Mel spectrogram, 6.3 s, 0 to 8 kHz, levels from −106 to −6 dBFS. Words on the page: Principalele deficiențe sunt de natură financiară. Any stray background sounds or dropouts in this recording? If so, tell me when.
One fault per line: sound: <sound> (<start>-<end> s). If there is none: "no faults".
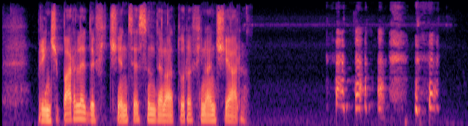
sound: laugh (4.3-5.9 s)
